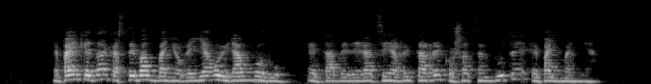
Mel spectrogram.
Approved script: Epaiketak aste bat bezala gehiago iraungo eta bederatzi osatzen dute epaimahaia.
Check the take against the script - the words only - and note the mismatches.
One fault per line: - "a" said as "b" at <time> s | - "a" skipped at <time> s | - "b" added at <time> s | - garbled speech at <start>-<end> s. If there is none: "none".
- "bezala" said as "baino" at 1.6 s
- "du" added at 2.7 s
- "herritarrek" added at 4.0 s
